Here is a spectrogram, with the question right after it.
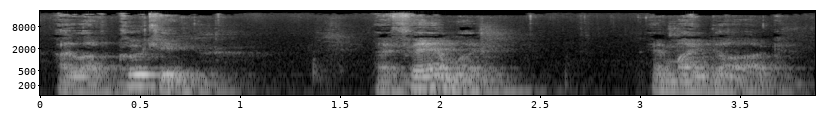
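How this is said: There are pauses after cooking and family.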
